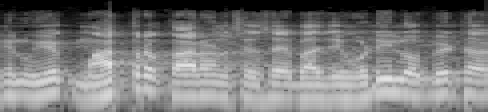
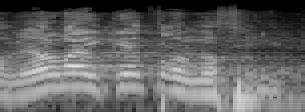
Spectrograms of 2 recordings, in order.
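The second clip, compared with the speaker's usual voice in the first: ordinary talk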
